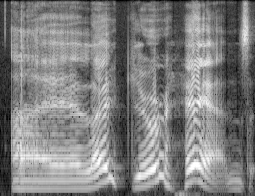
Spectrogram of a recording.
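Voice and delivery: put-on slow, loud, drawn-out child voice; loud slow kid voice; classmate's compliment. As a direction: say it slowly like a shy kid. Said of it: "said Raphael".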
